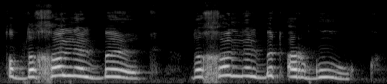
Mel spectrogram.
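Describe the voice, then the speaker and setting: A woman with an Egyptian Arabic accent commenting on a game she is playing, excitable and teasing, jumping between loud cries and quick mutters. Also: very high voice, slight background noise. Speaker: gaming YouTuber.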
